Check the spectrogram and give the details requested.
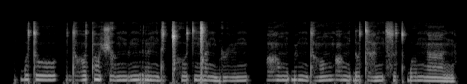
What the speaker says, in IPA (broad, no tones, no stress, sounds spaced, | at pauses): ɓ o t o | dʱ ɔ t ɔ̃ ʃ ɤ ŋ ʏ ŋ r ə̃ ŋ d ʏ ǀʰ o t ŋ͡ǀ a ŋ b ɹ ʏ ŋ | ɦ ɔ̃ ŋ ɓ ʉ ŋ dʱ ɔ̃ ŋ ɦ ɔ ŋ ɗ o t ɦ ə̃ ŋ s o t ɓ o ŋ ã ŋ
